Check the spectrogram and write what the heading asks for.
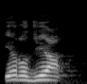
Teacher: زیر عارضی ہے تو یہاں پر را موٹی پڑھیں گے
